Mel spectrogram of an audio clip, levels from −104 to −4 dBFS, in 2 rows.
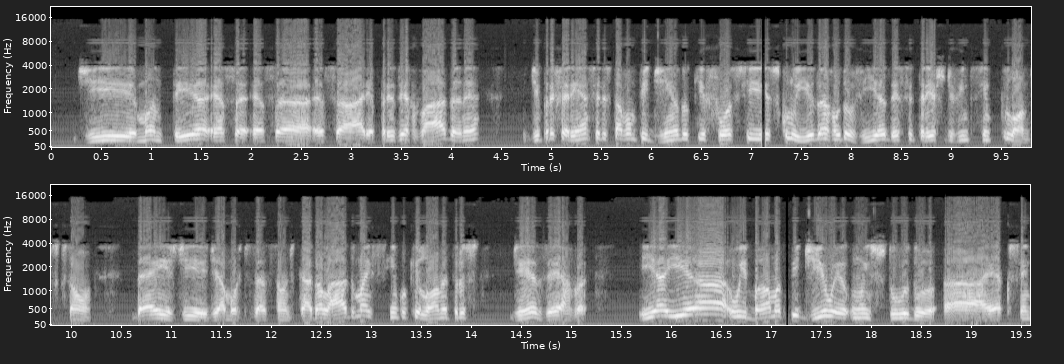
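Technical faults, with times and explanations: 7.10 s and 17.15 s, gap at a join of encoded pieces: the sound drops out for 42 ms and then 31 ms, with smeared edges, and picks up where it left off. The audio was joined from separately encoded 10 s pieces without trimming, leaving each encoder's start delay and end padding as silence.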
